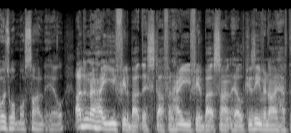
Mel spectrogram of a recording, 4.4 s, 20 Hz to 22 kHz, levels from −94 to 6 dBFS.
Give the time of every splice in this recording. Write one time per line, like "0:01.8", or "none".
0:01.1
0:02.9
